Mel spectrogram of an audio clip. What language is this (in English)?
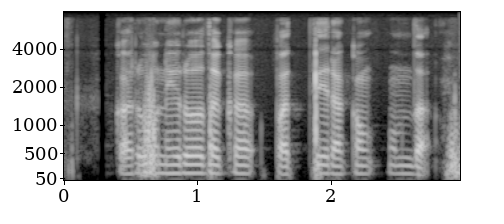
Telugu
